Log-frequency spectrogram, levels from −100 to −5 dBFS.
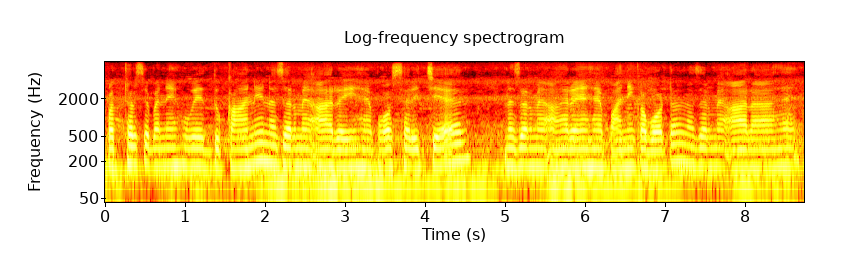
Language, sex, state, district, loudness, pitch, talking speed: Hindi, male, Gujarat, Valsad, -18 LUFS, 155 Hz, 180 wpm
